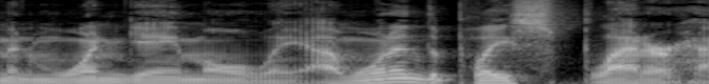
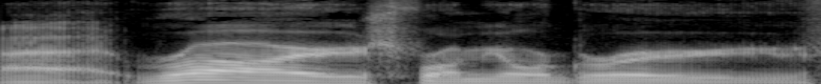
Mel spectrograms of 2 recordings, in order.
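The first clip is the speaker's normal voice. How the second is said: very slow, cheap, badly digitized voiceover. Recommending an old arcade game, quoting its voiceover in a bad digitized game voice. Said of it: "like the really bad digitized voice".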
